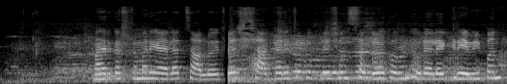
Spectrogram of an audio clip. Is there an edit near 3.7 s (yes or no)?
no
